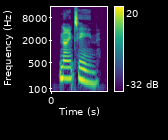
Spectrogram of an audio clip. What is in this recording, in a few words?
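"nineteen", English, female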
